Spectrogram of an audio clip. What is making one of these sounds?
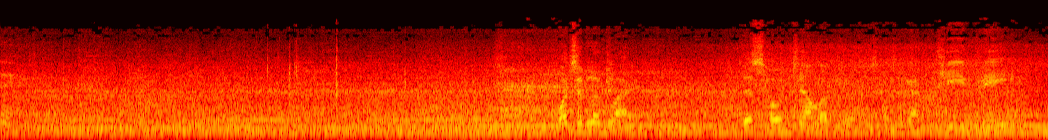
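A car engine hums steadily while driving on a road.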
